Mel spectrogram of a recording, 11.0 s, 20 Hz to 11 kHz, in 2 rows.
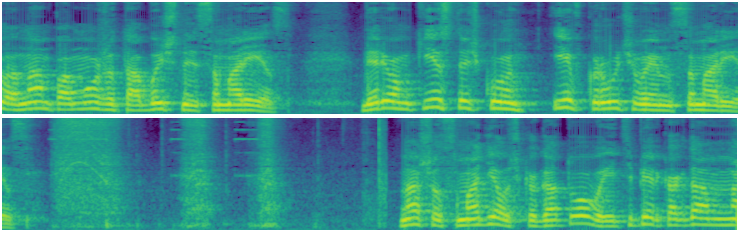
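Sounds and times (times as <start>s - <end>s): cordless drill driving screw: 5.9s - 7.7s.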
